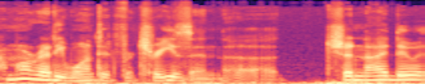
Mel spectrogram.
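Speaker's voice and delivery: acted-out whisper. Retelling how one character whispers to another, in a whisper. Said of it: "whispers to Kay like".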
